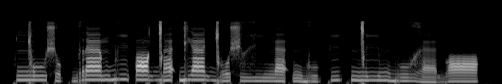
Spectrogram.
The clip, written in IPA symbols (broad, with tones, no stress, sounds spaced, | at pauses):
ŋ͡ǀ u˧ ʃ o˩ k ɡ r æ˥ m b i˥ ʔ ɒ˥ ɡ͡ǀ æ˥ ʔ ɡ j æ˥ ɡ͡ǀ o˧ ʃ ɣ i˧ ŋ æ˧ ʔ ŋ ɡ u˩ k i˥ k ŋ͡ǀ i˥ m b u˧ ɣ æ˩ ɡ ɒ˧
